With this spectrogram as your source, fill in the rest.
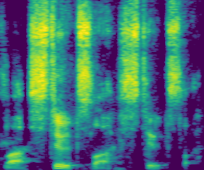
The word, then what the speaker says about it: Stützle: Stützle. I'll help you out there. Stützle. That's how you pronounce it, Stützle.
